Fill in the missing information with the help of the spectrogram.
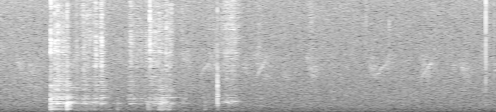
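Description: Aluminium cooking pot clanking as it is set down on a clay charcoal stove: a handful of metallic knocks, each with a short ring, about half a second in and over the next two seconds.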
